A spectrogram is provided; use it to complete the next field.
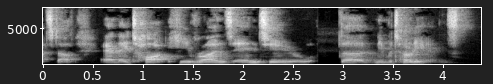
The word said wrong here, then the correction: Nemoidians: I can never say it right. Y'all, Nemoidians. Nemoidians, yeah.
